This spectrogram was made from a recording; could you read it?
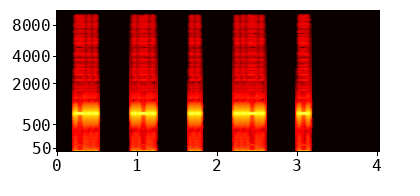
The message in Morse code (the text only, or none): DRIFT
